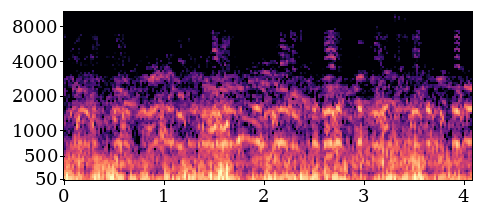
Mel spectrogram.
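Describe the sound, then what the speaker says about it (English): Canada geese honk repeatedly near Millerton Lake, a busy chorus of overlapping nasal calls at moderate distance with outdoor background noise and occasional faint voices. "Canada geese."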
